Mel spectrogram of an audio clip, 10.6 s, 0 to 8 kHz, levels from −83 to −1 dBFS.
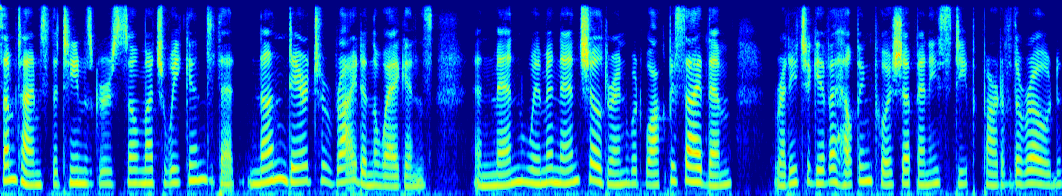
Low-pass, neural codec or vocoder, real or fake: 7.2 kHz; none; real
